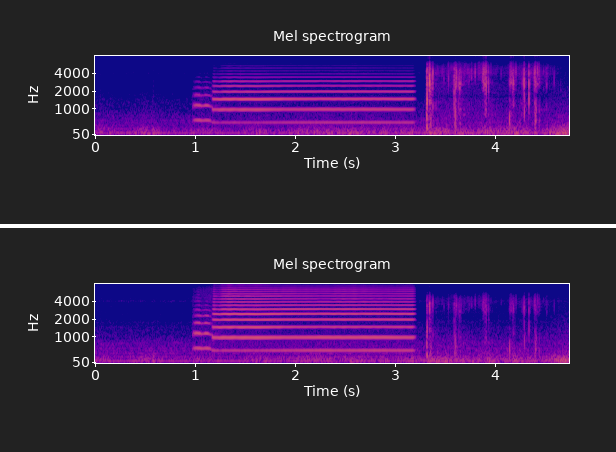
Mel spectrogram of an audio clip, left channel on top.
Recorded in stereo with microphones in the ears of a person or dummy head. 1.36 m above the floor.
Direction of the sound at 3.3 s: 65° left (ahead or behind).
